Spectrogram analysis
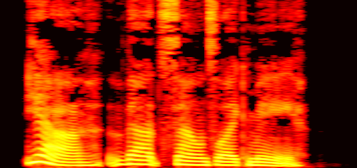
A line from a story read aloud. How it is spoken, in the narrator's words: Charlie said dryly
